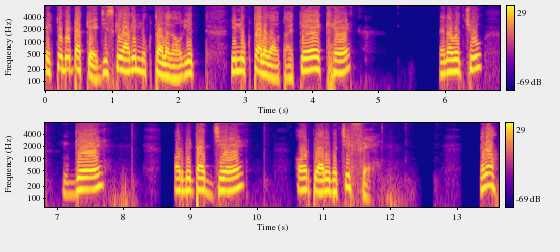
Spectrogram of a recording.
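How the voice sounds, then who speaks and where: Grammar teacher guy, high voice, keeps calling students kids, dry close sound, reads comments. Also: takes it slowly, long pauses, warm tone, no room sound, poor audio. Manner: addresses students fondly as children, repeats terms; reads and answers viewer comments. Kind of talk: online class lecture.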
